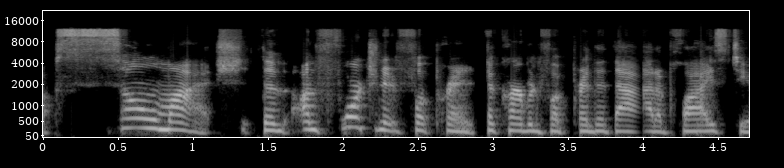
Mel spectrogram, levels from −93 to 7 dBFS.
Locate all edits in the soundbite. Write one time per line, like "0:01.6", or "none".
0:01.3

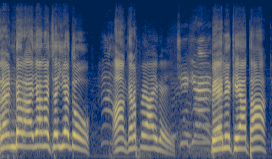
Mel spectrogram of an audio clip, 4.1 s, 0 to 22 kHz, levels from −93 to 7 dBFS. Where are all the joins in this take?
none

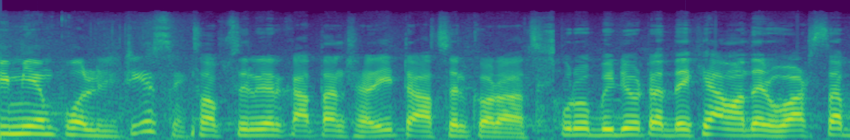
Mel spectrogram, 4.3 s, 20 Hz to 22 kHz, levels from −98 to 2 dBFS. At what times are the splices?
0:01.0
0:02.8

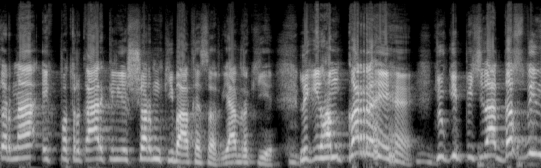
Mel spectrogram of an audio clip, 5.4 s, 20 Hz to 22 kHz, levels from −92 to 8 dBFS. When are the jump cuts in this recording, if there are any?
none

